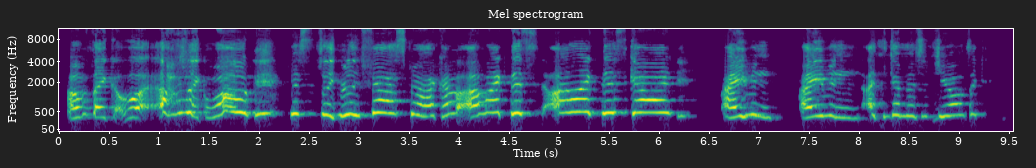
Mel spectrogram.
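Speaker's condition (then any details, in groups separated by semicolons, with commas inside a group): Cerebral palsy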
